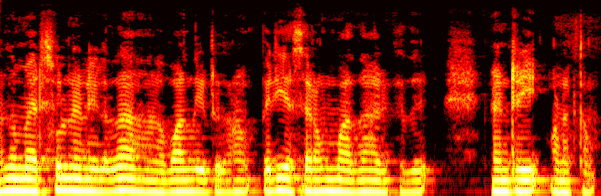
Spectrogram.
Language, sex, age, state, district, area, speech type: Tamil, male, 45-60, Tamil Nadu, Salem, rural, spontaneous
